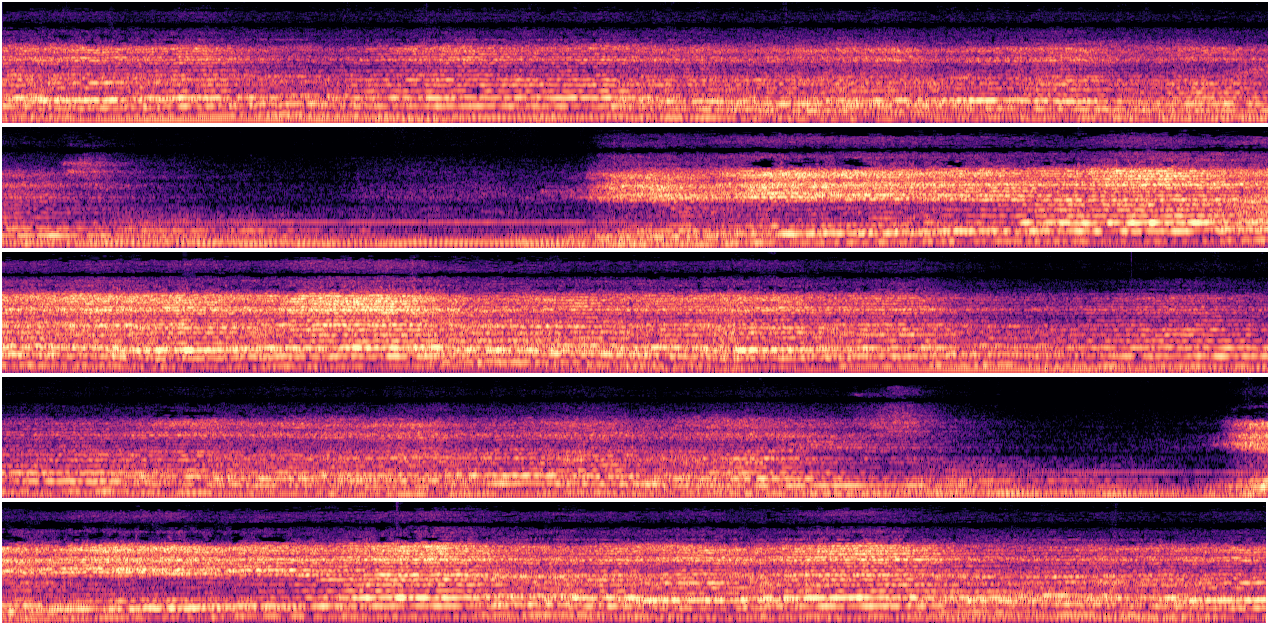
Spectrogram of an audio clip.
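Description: Sacred chant: voices singing slow, drawn-out melodic lines over a held low drone note that shifts pitch now and then. Twice the upper voices drop away briefly, leaving mainly the low drone.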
